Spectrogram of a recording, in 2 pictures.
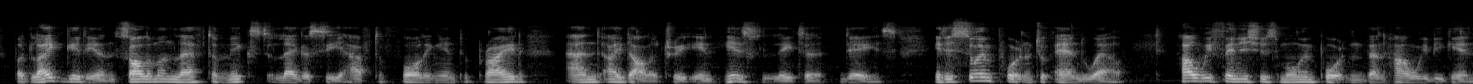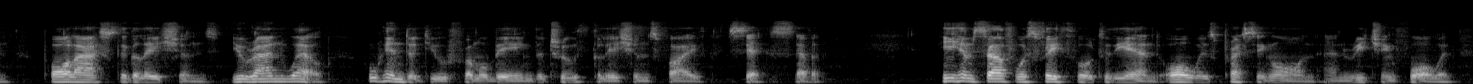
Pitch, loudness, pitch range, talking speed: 115 Hz, -26 LUFS, 90-125 Hz, 135 wpm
